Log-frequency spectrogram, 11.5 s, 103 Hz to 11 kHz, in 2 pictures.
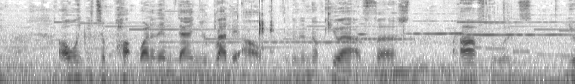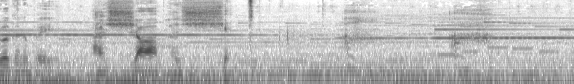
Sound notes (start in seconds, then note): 8.5 moans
